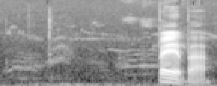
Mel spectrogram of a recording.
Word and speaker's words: baobab: Baobab, yeah.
